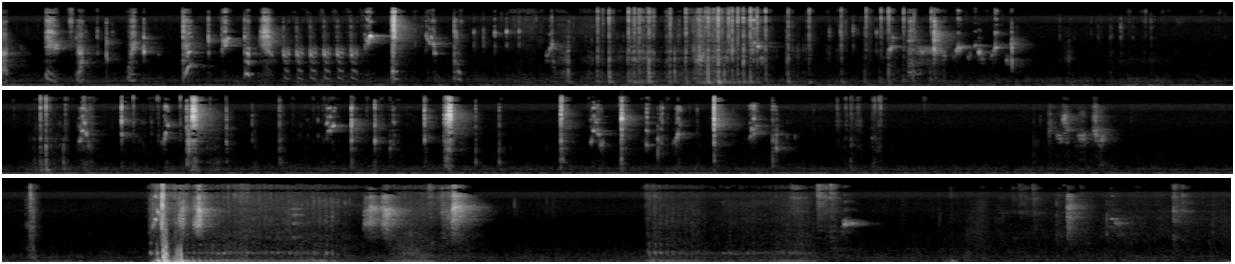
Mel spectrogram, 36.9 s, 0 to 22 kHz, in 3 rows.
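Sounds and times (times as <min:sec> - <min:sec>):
budgerigars chirping: 0:02.1 - 0:05.7, 0:08.8 - 0:10.3, 0:22.8 - 0:23.4, 0:26.1 - 0:26.8, 0:27.4 - 0:29.4.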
